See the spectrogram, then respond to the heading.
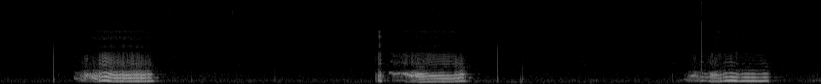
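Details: Beagle snoring while asleep: three loud, vibrating snores about three seconds apart, with quiet room noise between them.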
